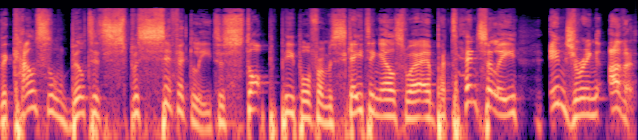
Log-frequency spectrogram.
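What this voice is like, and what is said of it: Posh British accent. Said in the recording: “this British accent is like the literate, one ... super posh ... speaking the Queen's English”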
